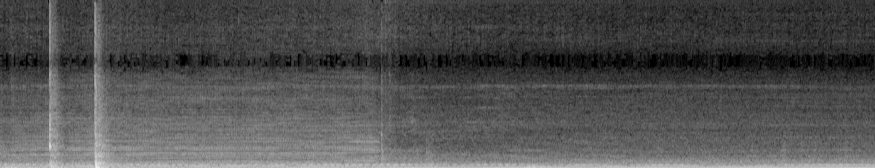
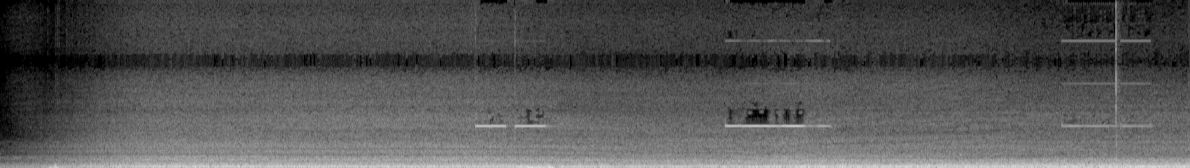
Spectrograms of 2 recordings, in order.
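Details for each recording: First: Grandmother's air conditioner with a Matsushita rotary compressor at its first seasonal startup after cleaning, heard from outside. Two sharp clunks and a rattle at start, typical of this Matsushita, then a steady low hum. Compressor startup rattle. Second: Window air conditioner, first start of the season after annual cleaning: the compressor kicks on and settles into a steady, even low hum under the fan rush, and pressures settle; normal startup.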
